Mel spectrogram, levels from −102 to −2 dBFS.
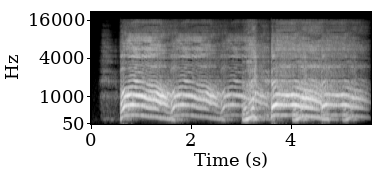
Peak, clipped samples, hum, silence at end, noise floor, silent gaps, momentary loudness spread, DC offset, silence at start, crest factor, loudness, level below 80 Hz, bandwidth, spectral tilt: -2 dBFS; under 0.1%; none; 0.1 s; -52 dBFS; none; 10 LU; under 0.1%; 0.55 s; 14 dB; -16 LUFS; -72 dBFS; 16 kHz; -2 dB/octave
